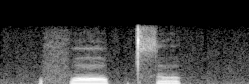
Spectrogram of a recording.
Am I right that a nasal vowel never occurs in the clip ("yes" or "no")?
yes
